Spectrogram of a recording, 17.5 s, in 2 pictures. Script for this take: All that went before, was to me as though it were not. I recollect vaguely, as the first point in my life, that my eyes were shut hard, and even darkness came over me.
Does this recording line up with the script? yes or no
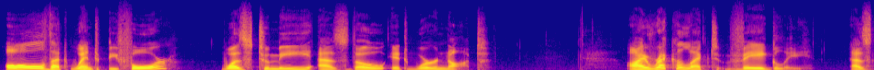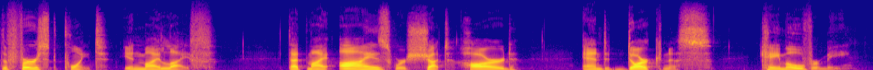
no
